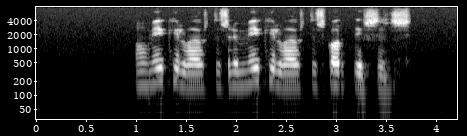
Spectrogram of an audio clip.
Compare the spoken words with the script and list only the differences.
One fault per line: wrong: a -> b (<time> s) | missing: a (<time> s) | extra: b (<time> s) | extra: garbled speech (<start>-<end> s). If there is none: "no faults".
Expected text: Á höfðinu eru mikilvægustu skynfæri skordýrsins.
wrong: höfðinu -> mikilvægustu (1.1 s)
missing: skynfæri (2.8 s)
